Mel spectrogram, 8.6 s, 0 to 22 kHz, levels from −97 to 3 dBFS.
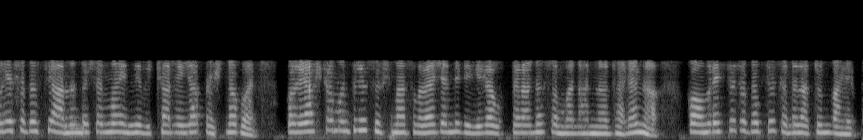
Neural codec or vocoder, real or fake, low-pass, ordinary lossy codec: codec, 24 kHz, 0.9 kbps, WavTokenizer, medium music audio release; fake; 3.6 kHz; none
